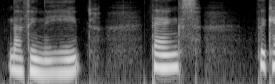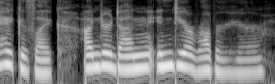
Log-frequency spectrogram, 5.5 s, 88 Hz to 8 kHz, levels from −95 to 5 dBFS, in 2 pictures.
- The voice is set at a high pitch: Yes, high, 195 Hz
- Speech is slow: Yes, slow, 120 wpm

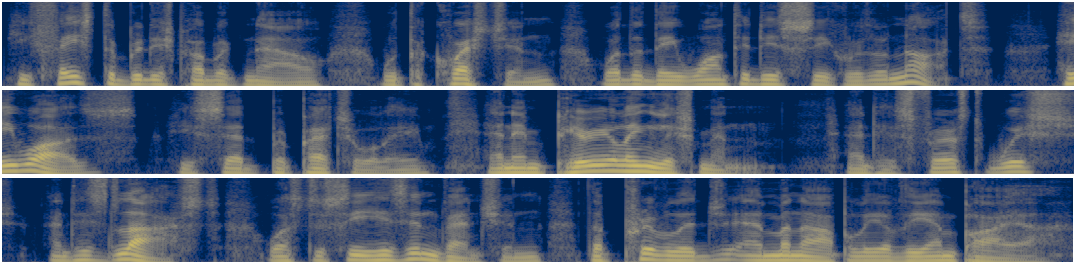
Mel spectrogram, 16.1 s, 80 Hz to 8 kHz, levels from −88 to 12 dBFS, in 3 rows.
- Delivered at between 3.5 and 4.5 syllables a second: No, 4.9 syllables/s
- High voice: No, low, 110 Hz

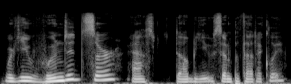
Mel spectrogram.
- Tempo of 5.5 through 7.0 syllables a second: Yes, 5.8 syllables/s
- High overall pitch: No, medium, 160 Hz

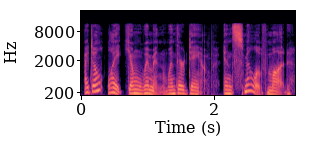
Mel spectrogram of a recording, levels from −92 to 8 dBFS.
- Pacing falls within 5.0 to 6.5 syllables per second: No, 4.7 syllables/s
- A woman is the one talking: Yes, female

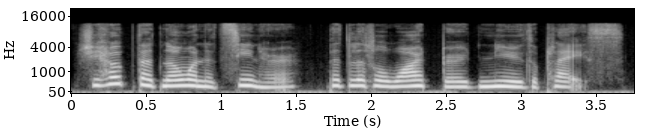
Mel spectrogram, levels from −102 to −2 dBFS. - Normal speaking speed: No, fast, 225 wpm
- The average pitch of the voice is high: Yes, high, 235 Hz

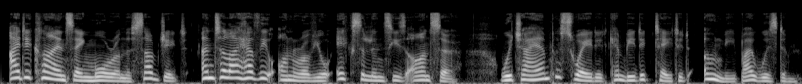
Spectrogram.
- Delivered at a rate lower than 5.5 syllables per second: No, 5.8 syllables/s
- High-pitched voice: Yes, high, 200 Hz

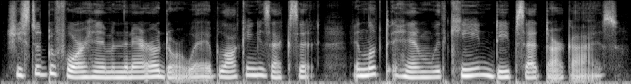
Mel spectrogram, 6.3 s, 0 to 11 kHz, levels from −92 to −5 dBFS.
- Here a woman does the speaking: Yes, female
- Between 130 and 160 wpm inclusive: No, average, 200 wpm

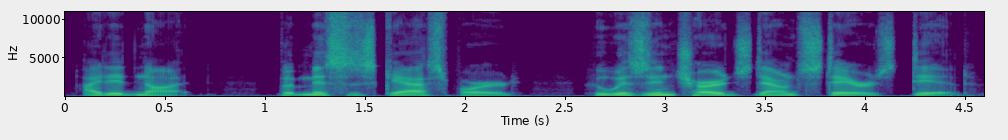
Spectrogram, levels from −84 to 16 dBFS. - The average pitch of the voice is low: Yes, low, 105 Hz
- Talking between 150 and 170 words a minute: Yes, average, 155 wpm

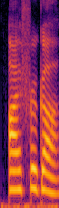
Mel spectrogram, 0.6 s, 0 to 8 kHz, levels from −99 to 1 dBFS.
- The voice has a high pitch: Yes, very high, 255 Hz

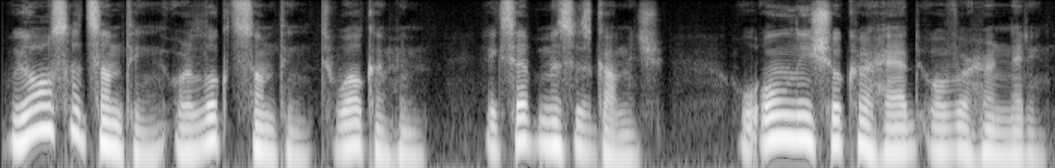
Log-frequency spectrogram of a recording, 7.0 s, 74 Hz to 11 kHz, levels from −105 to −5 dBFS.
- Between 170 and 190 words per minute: Yes, average, 180 wpm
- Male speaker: Yes, male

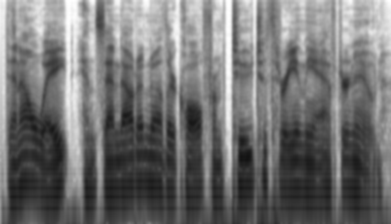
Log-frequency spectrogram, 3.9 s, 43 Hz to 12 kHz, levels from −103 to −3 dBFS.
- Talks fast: Yes, fast, 230 wpm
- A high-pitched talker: No, low, 105 Hz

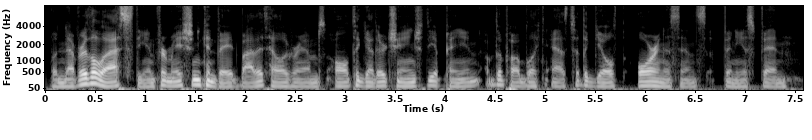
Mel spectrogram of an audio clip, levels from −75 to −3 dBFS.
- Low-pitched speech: Yes, very low, 95 Hz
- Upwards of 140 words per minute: Yes, average, 190 wpm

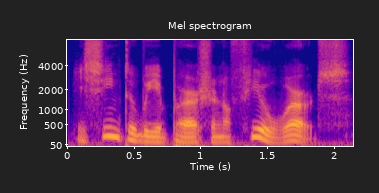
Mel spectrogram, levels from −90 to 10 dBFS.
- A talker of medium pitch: No, low, 115 Hz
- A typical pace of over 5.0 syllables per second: Yes, 5.4 syllables/s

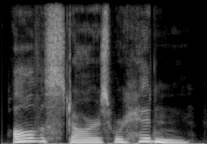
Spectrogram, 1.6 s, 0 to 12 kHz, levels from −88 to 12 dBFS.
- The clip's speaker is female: Yes, female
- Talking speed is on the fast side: No, average, 195 wpm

